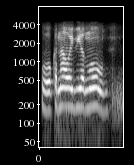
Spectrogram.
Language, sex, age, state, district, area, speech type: Manipuri, male, 60+, Manipur, Churachandpur, urban, conversation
